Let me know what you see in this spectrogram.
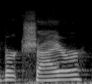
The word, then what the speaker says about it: Berkshire: We're sitting here and looking at some beautiful, are these the Berkshire, are these mountains? – Yeah, these are mountains, Berkshire mountains. – You say Berkshire and I say Berkshire. – Like, yeah, Berkshire's the local pronunciation.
